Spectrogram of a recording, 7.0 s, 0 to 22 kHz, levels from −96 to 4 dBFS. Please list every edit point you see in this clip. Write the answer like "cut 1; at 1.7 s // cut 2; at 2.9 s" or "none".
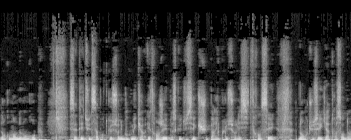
cut 1; at 1.8 s // cut 2; at 5.9 s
